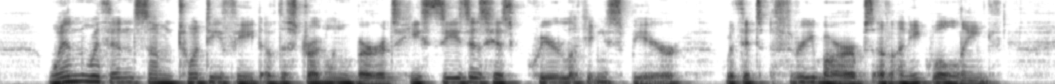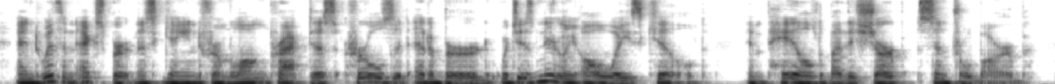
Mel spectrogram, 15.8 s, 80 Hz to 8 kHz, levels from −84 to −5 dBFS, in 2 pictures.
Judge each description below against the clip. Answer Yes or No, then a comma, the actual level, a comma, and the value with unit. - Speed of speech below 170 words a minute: No, average, 180 wpm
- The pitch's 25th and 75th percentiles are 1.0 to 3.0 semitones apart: Yes, narrow, 2.4 semitones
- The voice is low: Yes, low, 130 Hz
